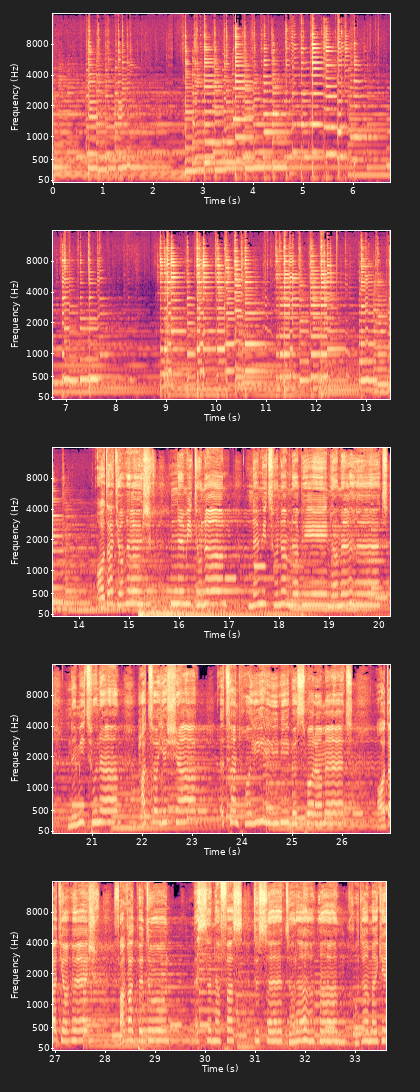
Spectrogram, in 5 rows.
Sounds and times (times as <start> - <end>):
Music: 0.0 - 33.6.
